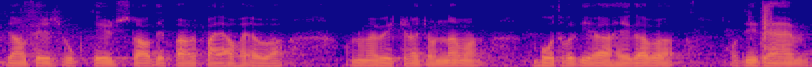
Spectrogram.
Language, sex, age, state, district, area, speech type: Punjabi, male, 30-45, Punjab, Ludhiana, urban, spontaneous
